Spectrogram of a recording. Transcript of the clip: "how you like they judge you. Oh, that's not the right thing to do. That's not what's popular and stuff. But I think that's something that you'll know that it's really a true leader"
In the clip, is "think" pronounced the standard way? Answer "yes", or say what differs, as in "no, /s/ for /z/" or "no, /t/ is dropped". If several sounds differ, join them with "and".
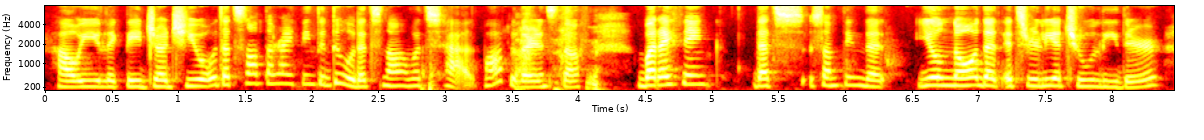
yes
